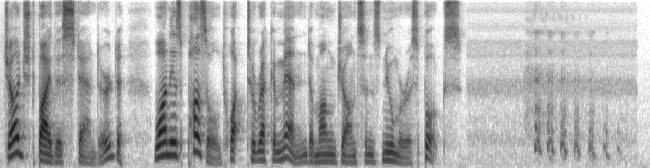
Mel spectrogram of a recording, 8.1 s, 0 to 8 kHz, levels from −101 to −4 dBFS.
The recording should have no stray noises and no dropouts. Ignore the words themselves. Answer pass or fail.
fail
